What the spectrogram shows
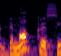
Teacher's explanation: you see the stress on the second level, on the second syllable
